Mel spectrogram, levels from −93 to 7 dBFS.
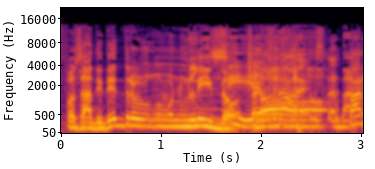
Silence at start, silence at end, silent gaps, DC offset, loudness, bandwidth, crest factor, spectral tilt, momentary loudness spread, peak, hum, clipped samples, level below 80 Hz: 0.05 s; 0 s; none; under 0.1%; -10 LUFS; 13.5 kHz; 10 dB; -5 dB/octave; 5 LU; 0 dBFS; none; under 0.1%; -44 dBFS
